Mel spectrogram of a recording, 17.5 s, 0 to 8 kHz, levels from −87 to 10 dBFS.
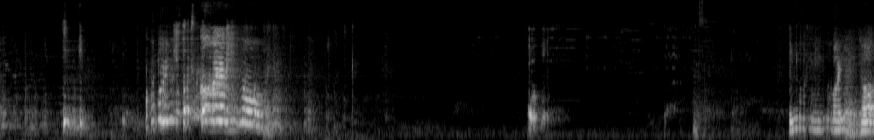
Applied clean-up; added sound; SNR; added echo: neural mask model DeepFilterNet 3.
